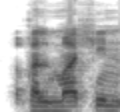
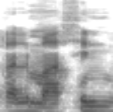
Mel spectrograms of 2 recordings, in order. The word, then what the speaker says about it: غلماشن: غلماشن ہے, غلماشن کی جگہ غلماسن پڑھی, تو پھر اس سے بھی جو ہے فرق پڑتی ہے.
